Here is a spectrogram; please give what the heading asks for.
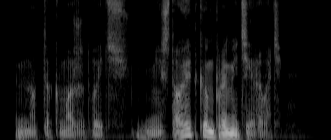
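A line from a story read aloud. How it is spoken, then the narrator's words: Whispered suggestion. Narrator (Russian): Шепотом выдвинул рациональное предложение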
